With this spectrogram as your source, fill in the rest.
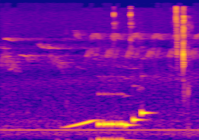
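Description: Birds chirping in the Stardew Valley video game: a few quiet, brief rising whistles and chirps over a steady low hum, fairly soft.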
